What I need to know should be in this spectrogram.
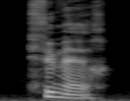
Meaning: plural of fumeur
- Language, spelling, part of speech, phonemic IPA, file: French, fumeurs, noun, /fy.mœʁ/, LL-Q150 (fra)-fumeurs.wav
